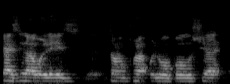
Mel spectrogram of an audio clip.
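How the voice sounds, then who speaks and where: A man's voice: on the high side, completely flat delivery, fast, fairly bright tone. A young man with a Welsh accent, an MMA fighter chatting in an interview, talking in loose, restarting sentences and laughing through his stories. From Wales. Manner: chatty, frequent restarts and fillers, laughs while telling stories. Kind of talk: casual interview chat.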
